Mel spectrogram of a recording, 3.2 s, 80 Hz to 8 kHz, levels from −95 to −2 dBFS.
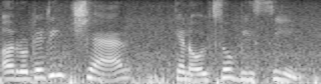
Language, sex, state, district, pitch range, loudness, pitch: English, female, Telangana, Hyderabad, 185-250 Hz, -14 LUFS, 210 Hz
